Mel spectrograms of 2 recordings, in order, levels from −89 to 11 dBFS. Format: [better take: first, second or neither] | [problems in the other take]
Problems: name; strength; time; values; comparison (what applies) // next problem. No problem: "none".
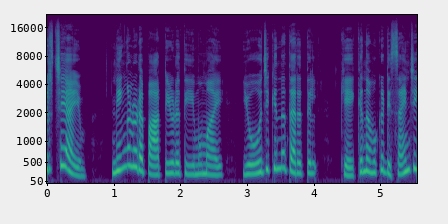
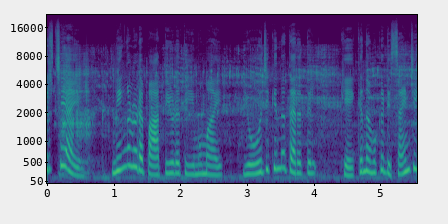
first | background sound (Sink (filling or washing)); 14 dB below the speech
